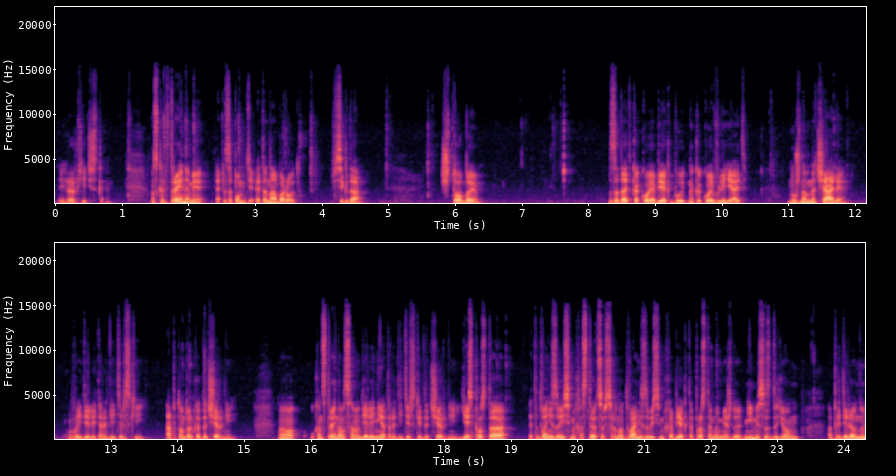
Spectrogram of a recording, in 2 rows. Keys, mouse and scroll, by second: 1.5 ctrl+z, 1.8 ctrl+z, 2.5 ctrl+z, 3.4 alt+middle drag, 5.8-11.6 drag, 14.0 shift+click, 18.7 drag, 22.0-24.3 drag.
